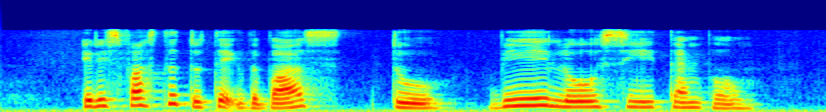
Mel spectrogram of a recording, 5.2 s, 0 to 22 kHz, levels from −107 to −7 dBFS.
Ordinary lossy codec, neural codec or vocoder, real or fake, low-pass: none; none; real; 7.2 kHz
